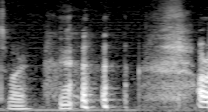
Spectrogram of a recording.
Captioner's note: laughter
